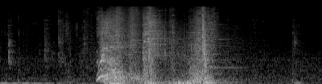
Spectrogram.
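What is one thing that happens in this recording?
An axe swings through the air with a heavy whoosh.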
